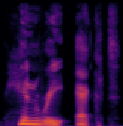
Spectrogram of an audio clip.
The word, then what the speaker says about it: Henry Echt: Drive train team lead, Henry Echt.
